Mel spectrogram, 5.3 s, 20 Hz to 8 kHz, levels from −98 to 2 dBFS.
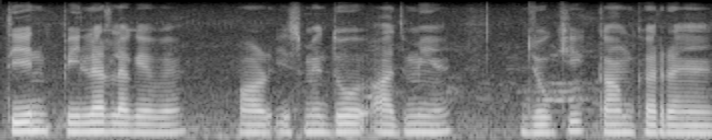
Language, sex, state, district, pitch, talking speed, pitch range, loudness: Hindi, male, Uttar Pradesh, Lalitpur, 135 Hz, 180 wpm, 130-140 Hz, -18 LUFS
